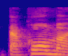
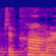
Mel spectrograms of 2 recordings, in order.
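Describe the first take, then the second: First: Tacoma with Spanish vowels; Spanish accent. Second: Said in the usual way. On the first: Shown as a demonstration. Lecturer showing a news anchor's Spanish-origin place name, Spanish accent. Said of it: "with a Spanish accent". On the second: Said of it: "instead of Tacoma".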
